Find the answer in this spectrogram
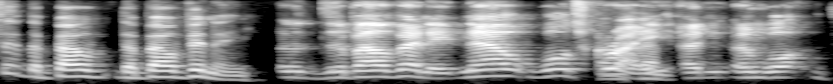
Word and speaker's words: Balvenie: And how do you pronounce it? The Balvenie. The Balvenie.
